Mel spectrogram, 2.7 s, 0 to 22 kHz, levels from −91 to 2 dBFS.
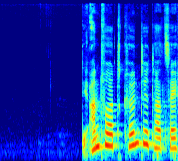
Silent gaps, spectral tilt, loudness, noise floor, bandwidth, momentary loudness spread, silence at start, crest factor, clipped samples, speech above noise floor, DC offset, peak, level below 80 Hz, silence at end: none; -5.5 dB/octave; -17 LUFS; -72 dBFS; over 20 kHz; 8 LU; 1.25 s; 16 dB; under 0.1%; 55 dB; under 0.1%; -4 dBFS; -58 dBFS; 0 s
